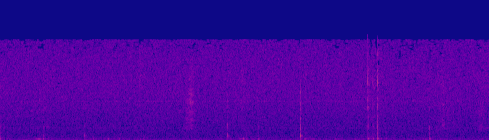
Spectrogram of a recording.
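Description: A thin wooden stick traces and scratches across the lid of a large, flat, closed black glossy cardboard biscuit gift box. It makes a very quiet, dry scraping with a few sharper bright ticks over a steady low hum. Each tick is short and fades quickly.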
